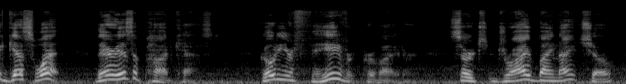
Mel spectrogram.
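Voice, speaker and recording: A man hosting a call-in show while driving, reading viewer comments out loud and chatting casually, often stumbling and repeating words. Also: a little high, slight background noise. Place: inside a car, driving.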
